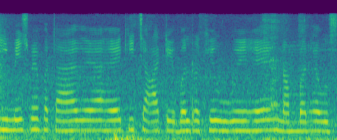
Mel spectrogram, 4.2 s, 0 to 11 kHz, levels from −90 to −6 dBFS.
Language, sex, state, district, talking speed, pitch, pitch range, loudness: Hindi, female, Gujarat, Valsad, 215 wpm, 235 Hz, 225-240 Hz, -17 LUFS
